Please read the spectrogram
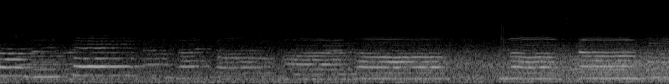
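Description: A woman singing unaccompanied in slow, held notes, a recorded song cycle sounding in a city street, with a low hum of traffic beneath.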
